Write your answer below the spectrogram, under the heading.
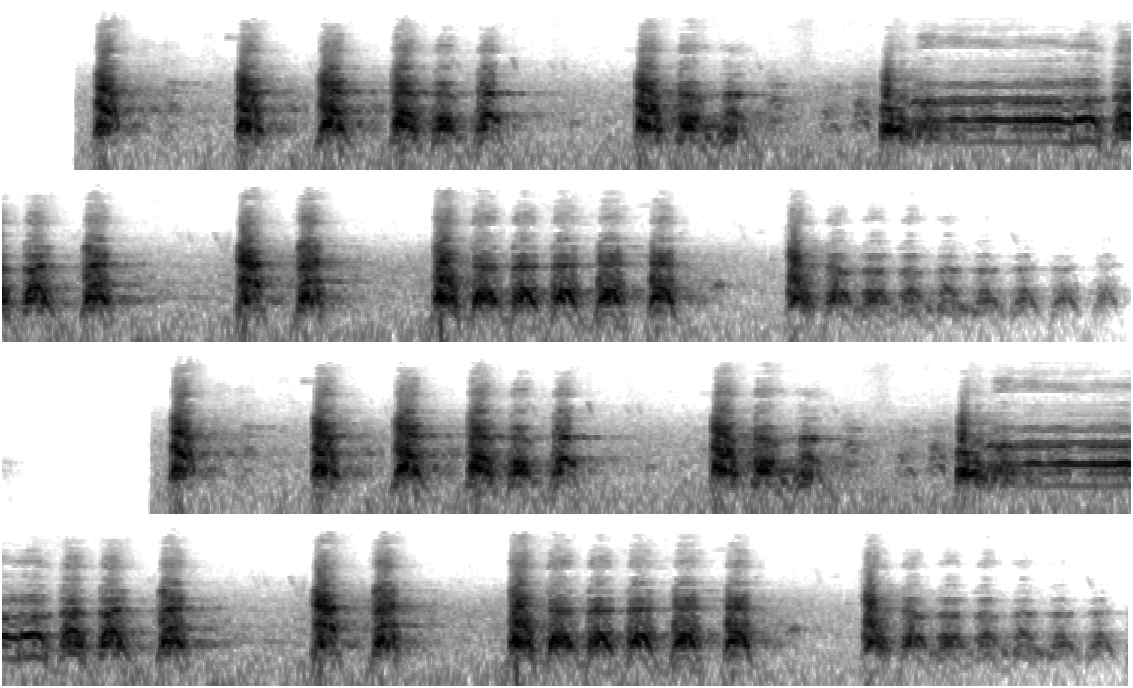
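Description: A dog barking over and over in quick runs, with a longer drawn-out stretch of joined barks about six seconds in. The same fifteen-second sequence then plays again after a second's gap.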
